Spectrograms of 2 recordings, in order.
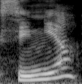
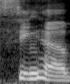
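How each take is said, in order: First: The middle sounds like a Spanish 'ny'. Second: The middle sounds like an 'ng' before 'a'. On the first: The name is read as if it were Spanish. The speaker calls it wrong. "some people think it's Spanish, like Sinya" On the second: The name is said the way its owner says it. The speaker calls it right. "No, no, it's Singha"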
